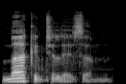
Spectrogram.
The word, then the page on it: mercantilism: British English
